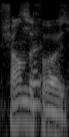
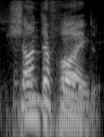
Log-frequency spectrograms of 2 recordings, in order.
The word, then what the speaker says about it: Schadenfreude: Schadenfreude. How do you pronounce that? – Schadenfreude. – Schadenfreude. Schadenfreude. You have to think of Sigmund Freud, mm-hmm.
